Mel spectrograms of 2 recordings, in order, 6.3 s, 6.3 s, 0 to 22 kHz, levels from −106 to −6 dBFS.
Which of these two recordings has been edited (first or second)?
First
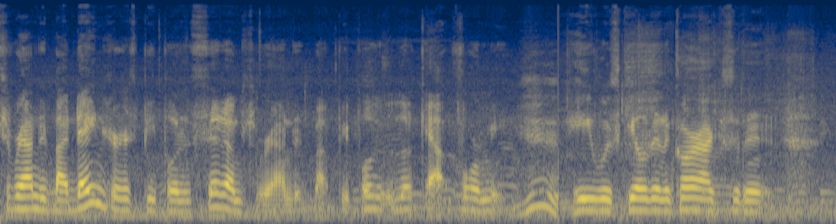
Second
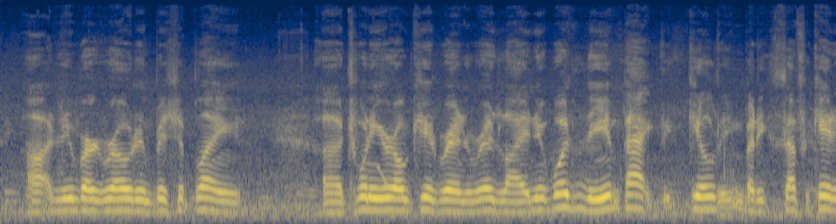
first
